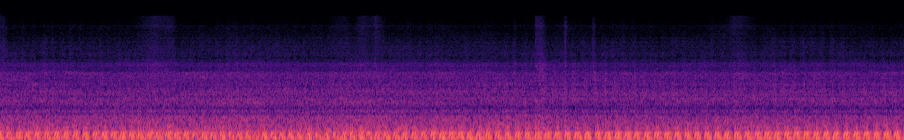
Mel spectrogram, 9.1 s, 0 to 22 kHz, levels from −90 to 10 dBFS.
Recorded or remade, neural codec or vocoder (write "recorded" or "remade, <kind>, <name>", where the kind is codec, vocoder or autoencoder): remade, autoencoder, DAC-VAE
